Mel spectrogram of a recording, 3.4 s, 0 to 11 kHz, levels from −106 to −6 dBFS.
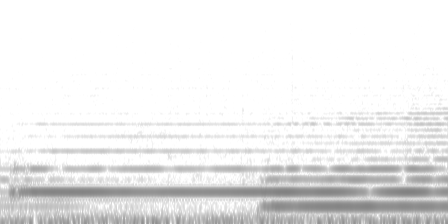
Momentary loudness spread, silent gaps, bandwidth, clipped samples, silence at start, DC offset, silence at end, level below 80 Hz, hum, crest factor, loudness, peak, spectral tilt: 6 LU; none; 6.4 kHz; under 0.1%; 0 s; under 0.1%; 0 s; -76 dBFS; none; 10 dB; -62 LUFS; -50 dBFS; -9.5 dB/octave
